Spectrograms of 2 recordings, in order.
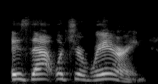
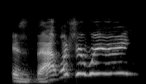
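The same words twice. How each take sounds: First: Said in the usual way. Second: Pitched way up in disbelief; shocked disbelief. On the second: Shown as a demonstration. Friend judging an outfit, high shocked disbelief. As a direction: say it aghast at the outfit.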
